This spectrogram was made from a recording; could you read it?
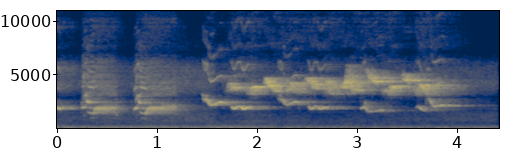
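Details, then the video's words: Thrush (sabiá) pouring out a fast string of varied whistled notes, some falling, some held high, in one continuous phrase. "sabiá do Cícero."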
